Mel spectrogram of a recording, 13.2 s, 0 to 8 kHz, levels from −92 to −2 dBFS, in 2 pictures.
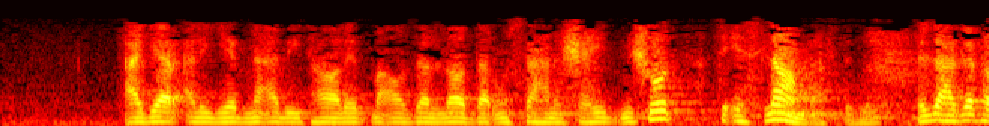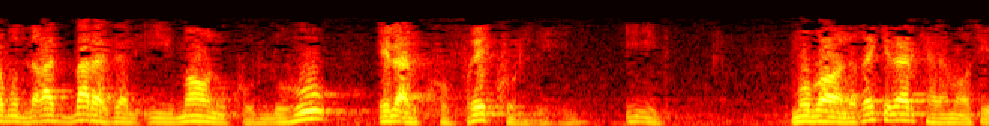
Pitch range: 105-145 Hz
